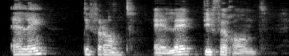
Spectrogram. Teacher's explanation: So here we hear the T on the end now, because we have the E for the feminine on différente.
